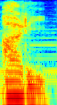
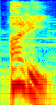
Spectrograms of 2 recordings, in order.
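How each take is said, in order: First: It is said restrained, with a classy tone. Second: It is said plainly, without restraint.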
